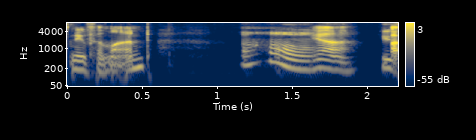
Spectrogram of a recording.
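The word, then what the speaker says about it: Newfoundland: how you say it well you can say New Foundland but it's Newland oh yeah you sound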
